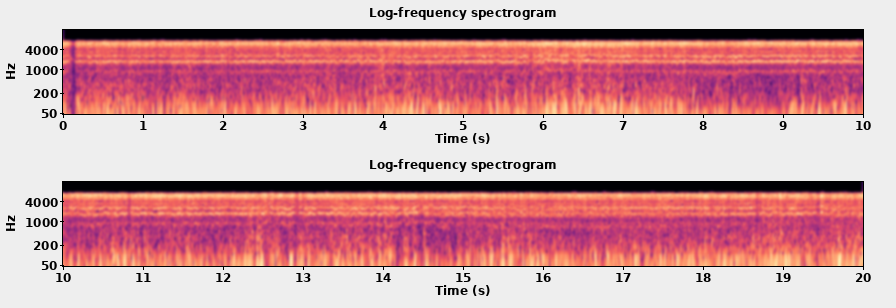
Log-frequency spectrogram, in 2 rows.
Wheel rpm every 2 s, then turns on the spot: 230, 220, 220, 240, 230, 230, 230, 240, 210, 230.
none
